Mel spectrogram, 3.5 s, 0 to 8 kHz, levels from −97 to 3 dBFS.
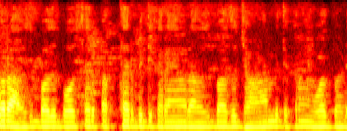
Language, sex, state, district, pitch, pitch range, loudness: Hindi, male, Odisha, Malkangiri, 120 Hz, 120-125 Hz, -18 LUFS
